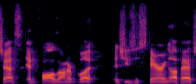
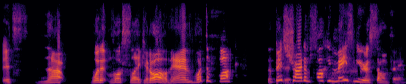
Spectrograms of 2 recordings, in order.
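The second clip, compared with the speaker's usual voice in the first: higher, rising outraged protest; indignant guard; 7 semitones higher than usual. Acted. Guard protesting to the knight that he's innocent. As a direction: complain bitterly that you're innocent.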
